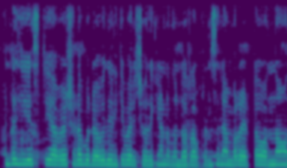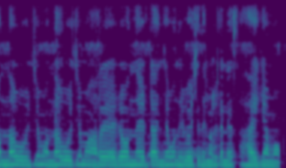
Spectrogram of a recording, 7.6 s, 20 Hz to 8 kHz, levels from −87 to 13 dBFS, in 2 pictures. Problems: background sounds at intervals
